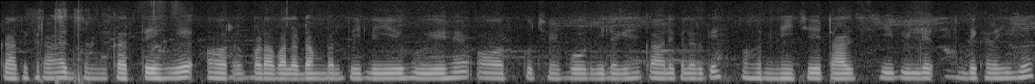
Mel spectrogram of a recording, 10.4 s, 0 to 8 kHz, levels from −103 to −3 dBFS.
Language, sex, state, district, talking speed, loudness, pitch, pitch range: Hindi, male, Chhattisgarh, Kabirdham, 185 wpm, -44 LUFS, 140 Hz, 135-145 Hz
